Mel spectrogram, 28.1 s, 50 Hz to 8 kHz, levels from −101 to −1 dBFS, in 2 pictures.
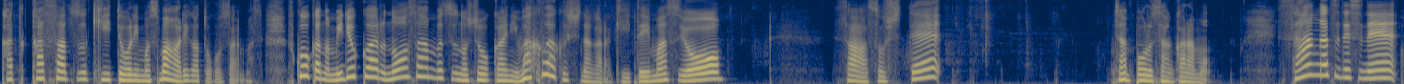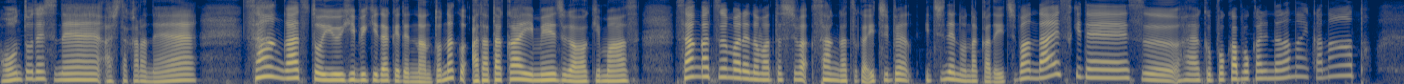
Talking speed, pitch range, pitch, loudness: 300 characters per minute, 185-265 Hz, 215 Hz, -30 LUFS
